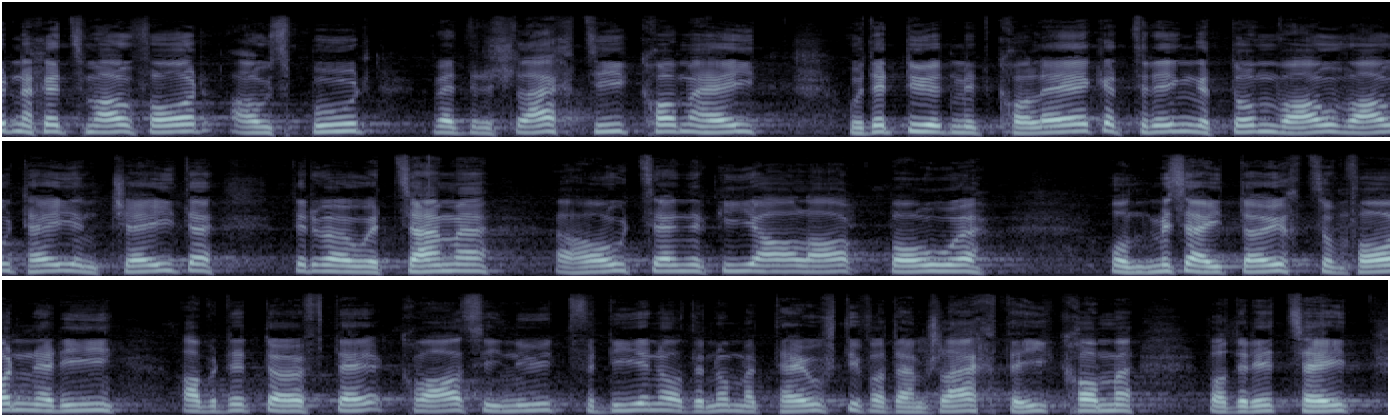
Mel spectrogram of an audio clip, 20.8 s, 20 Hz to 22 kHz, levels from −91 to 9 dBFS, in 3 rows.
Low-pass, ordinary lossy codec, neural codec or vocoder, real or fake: 14.4 kHz; none; none; real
